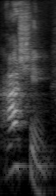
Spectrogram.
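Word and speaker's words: আশ্বিন: যেমন আশীন এই আশীনের ক্ষেত্রে কিন্তু দেখা যাচ্ছে পদের মধ্যে বলতে এইযে পদের মধ্যে কিন্তু একটা বফলা আছে তো বফলা থাকার কারণে যার সাথে বফলাটা আছে তালিবাস তালিবাসটা কিন্তু কি আছে দুইবার দ্বিত উচ্চারণ হইছে এখানে একটা স আছে এখানে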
